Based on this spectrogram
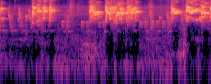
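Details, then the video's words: African lovebirds in a breeding colony give high, squeaky chirping in three loud bursts of rapid twitters separated by brief quieter gaps, many birds calling together. "Lovebird Singing & Chirping Sounds"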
